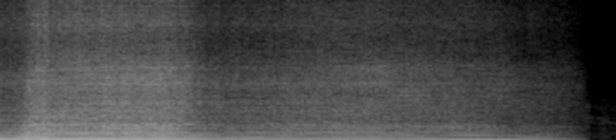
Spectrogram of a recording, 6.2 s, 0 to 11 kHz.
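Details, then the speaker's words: Whirlpool Duet front-load washer, about 10+ years old, on rinse/drain/spin: loud low droning buzz and steady rattle from the drain area, easing when the pump is held down; failing drain pump vibrating. "We can hear that vibration I'm talking about. Pretty loud, isn't it? I'm just holding down on the pump there to keep it from vibrating so bad."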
